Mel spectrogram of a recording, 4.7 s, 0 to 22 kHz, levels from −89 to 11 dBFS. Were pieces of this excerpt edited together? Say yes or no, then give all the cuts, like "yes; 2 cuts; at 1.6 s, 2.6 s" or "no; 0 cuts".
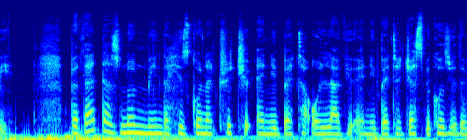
no; 0 cuts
